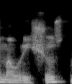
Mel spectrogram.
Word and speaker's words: Mauritius: Però vorrei, in Europa vorrei ricordarti, vorrei ricordarti che non si dice le Mauritius, ma si dice Mauritius, no, Mauritius perché è una ragione.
